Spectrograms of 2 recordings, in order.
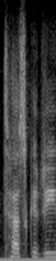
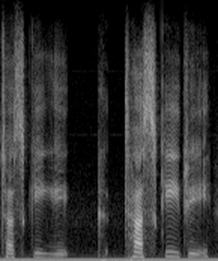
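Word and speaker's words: Tuskegee: or the founding the tusy normal and Industrial Institute actually that's pronounced Tusk tusi I always say it incorrectly uh 27 who was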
